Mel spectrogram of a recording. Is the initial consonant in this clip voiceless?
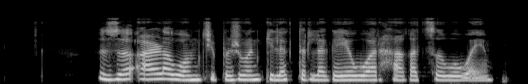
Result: no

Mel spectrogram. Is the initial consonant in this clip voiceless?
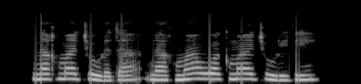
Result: no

